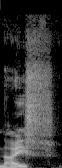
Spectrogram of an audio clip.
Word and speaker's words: knife: the history of english so for example the silent k and knife well that's because maybe up to a thousand years ago in english it was pronounced knifa the vowels also changed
